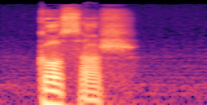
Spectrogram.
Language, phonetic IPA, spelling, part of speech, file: Polish, [ˈkɔsaʃ], kosarz, noun, Pl-kosarz.ogg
